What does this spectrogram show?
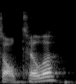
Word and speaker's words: Saltillo: Saltillo is pronounced Saltilla. Is it? I've only heard Saltillo.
